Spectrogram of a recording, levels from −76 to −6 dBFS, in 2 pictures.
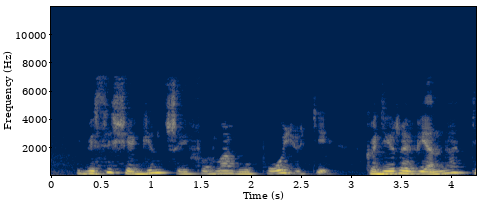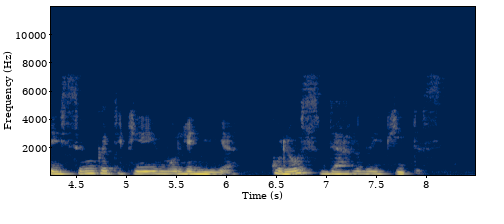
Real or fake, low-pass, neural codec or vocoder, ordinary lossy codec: real; 7.2 kHz; none; MP3, 64 kbps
